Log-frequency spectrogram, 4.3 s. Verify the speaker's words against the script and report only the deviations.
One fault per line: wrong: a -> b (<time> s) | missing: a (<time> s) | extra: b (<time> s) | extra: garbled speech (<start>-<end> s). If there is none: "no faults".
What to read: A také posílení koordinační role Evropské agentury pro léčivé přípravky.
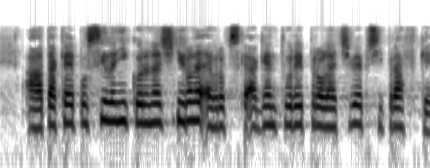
no faults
